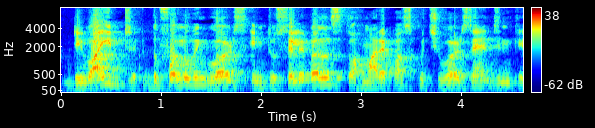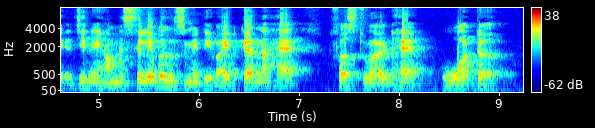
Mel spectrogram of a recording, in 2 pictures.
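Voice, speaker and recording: Guy teaching english, slow careful talk, repeats words, echoey room. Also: mid-range voice, darkish tone. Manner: explains in Hindi-Urdu mixed with English, reads English lines slowly and repeats words. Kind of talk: recorded classroom lesson.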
